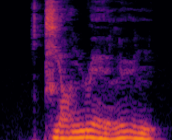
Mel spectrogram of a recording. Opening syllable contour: rising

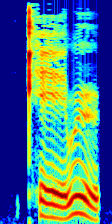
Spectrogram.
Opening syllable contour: low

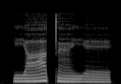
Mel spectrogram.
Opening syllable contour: rising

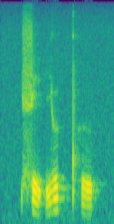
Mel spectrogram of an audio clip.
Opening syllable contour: low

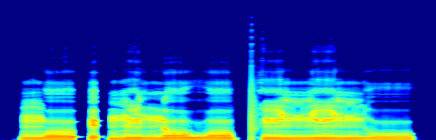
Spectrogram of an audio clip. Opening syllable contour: low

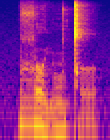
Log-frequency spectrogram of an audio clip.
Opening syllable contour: falling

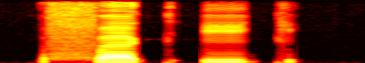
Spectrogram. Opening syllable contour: low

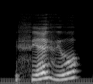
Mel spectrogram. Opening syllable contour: rising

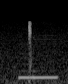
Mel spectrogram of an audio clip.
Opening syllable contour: high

